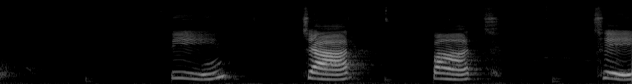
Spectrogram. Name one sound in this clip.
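Knitting needles click softly.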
